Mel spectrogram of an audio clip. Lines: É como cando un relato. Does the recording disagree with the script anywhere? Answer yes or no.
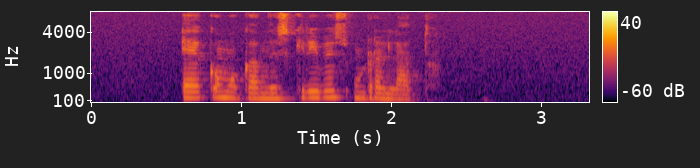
yes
